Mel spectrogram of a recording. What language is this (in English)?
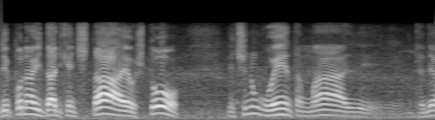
Portuguese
